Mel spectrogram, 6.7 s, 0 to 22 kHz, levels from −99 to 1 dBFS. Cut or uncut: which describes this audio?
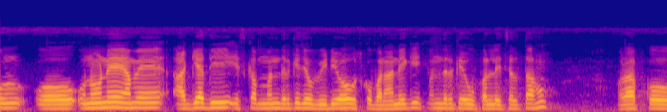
cut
